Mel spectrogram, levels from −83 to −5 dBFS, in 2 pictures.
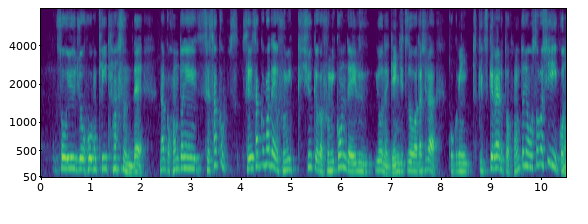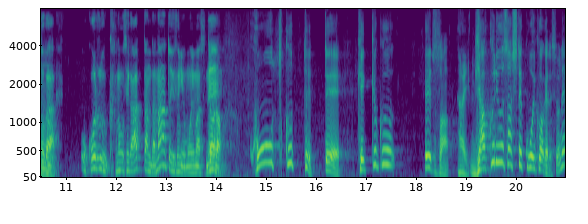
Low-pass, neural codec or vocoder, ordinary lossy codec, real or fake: none; none; none; real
